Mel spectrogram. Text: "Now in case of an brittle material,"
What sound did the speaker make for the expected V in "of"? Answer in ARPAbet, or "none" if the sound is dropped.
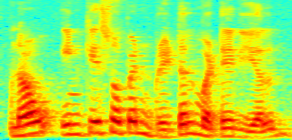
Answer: P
